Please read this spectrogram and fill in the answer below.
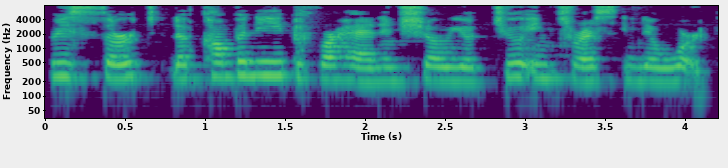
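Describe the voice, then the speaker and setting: A woman's voice: on the high side, steady tone, moderate pace, recorded from a distance, natural voice, low-quality recording. A woman from Thailand playing a practical young finance worker, a guest in a scripted interview for English learners. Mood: calm.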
